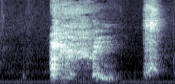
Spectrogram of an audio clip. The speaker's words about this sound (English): Excuse me, I need to cough.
